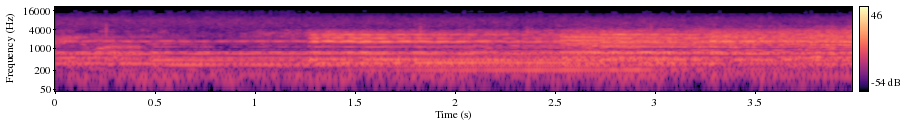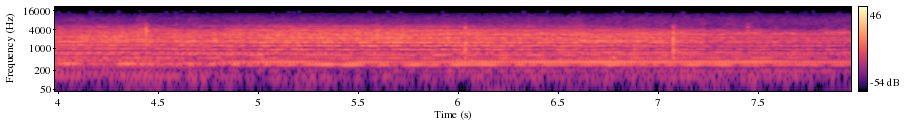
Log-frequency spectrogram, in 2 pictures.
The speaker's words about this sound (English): Well, baby, the bells are still ringing.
